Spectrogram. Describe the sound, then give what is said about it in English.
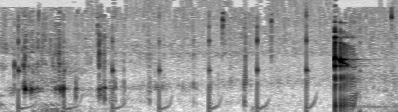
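Prosecco is poured into a glass, with a steady run of quick glugging bubbles followed by a brief, sharp fizzing burst near the end. No one speaks. “Anticipation cork pop and the pour.”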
